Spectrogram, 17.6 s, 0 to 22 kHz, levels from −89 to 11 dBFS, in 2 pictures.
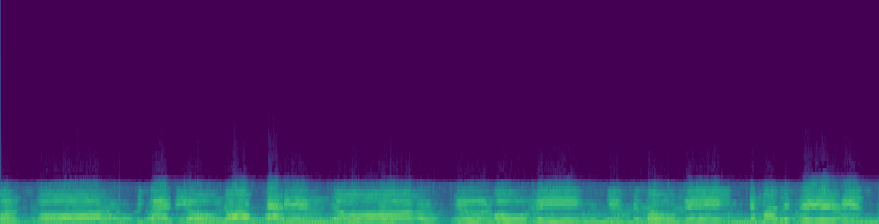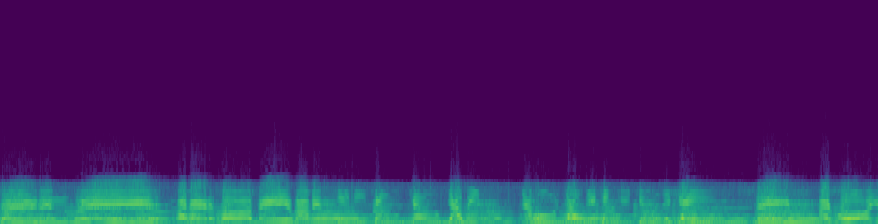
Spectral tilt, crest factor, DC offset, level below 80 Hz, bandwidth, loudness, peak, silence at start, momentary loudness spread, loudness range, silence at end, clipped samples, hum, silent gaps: -7.5 dB/octave; 16 dB; under 0.1%; -60 dBFS; 4.9 kHz; -16 LUFS; 0 dBFS; 0 s; 7 LU; 3 LU; 0 s; under 0.1%; none; none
